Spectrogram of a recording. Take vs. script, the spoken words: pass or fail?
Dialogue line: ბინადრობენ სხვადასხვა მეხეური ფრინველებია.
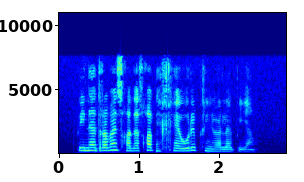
pass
